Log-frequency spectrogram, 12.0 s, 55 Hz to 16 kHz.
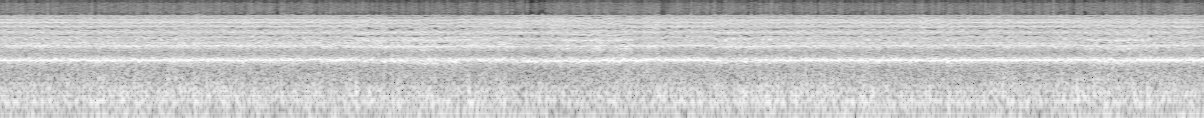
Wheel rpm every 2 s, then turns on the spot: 230, 230, 220, 230, 230, 220.
none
